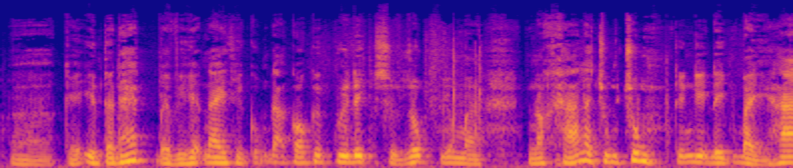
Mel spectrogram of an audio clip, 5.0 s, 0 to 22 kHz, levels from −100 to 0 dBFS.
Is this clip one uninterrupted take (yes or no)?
yes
